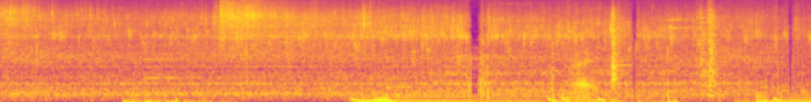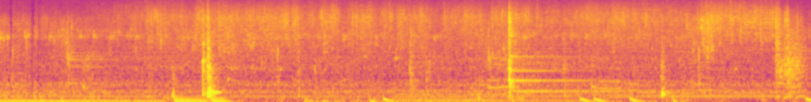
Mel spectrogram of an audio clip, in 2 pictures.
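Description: Pork meatballs sizzling in oil in a round-bottom wok, a steady frying hiss, broken by a few sharp knocks, the loudest about ten seconds in. Lofi background music plays underneath.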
